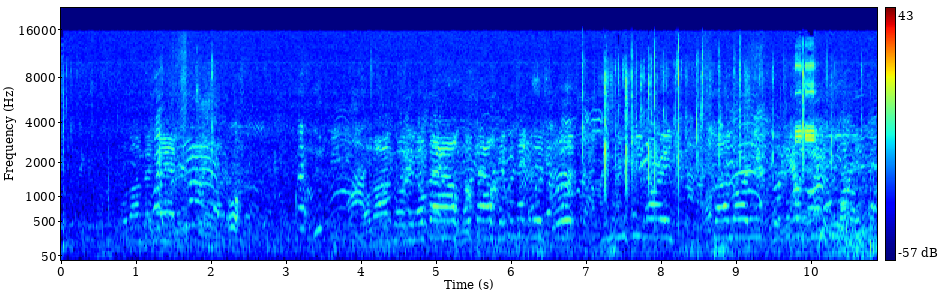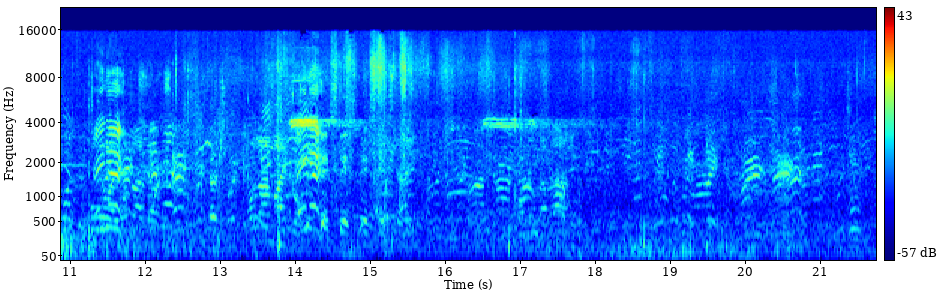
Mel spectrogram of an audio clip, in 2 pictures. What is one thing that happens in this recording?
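Young players and adults shout and call out across an open field outdoors.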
